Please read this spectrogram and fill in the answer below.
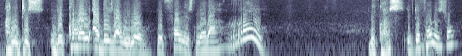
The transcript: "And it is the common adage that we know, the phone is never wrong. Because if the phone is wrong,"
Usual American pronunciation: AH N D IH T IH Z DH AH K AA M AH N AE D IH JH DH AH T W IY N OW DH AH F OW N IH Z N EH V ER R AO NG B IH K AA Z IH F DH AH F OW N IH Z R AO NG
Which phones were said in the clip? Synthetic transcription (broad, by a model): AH N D IH T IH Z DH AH K AA M AH N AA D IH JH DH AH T W IY N OW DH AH F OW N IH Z N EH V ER R AO NG B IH K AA S IH F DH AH F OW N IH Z R AO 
